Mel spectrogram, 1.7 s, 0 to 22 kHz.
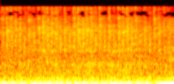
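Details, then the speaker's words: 1966 MG MGB, long-stored, after starter replacement and carb cleaning: even, low steady idle rumble with no misses, knocks or stumbles, no heavy exhaust smoke or fuel leaks; engine running smoothly. "again there we go it's running on gas now"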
